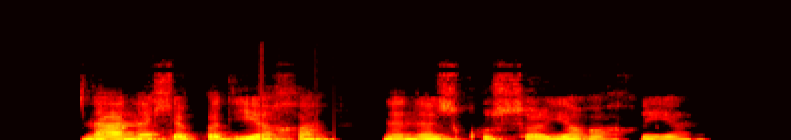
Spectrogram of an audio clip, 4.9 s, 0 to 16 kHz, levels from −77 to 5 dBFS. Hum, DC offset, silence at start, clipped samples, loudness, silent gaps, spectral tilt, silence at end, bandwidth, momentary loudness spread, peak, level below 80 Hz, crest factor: none; under 0.1%; 0.5 s; under 0.1%; -23 LUFS; 2.25-2.38 s; -6.5 dB/octave; 0.55 s; 9 kHz; 9 LU; -6 dBFS; -56 dBFS; 16 dB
